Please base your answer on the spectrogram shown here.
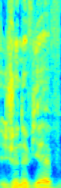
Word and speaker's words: Jenevieve: Je répète, Geneviève, ça s'écrit avec un J, donc J E N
